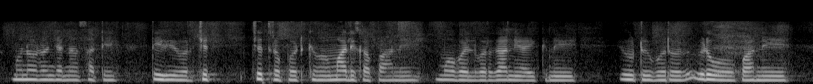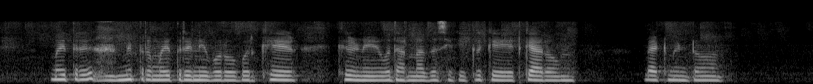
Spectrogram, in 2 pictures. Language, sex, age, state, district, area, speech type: Marathi, female, 30-45, Maharashtra, Beed, urban, spontaneous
